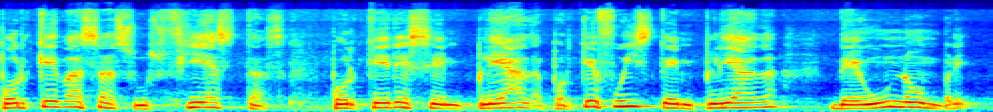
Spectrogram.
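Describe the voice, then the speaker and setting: A man's voice: on the high side, takes it slowly, a little mellow. A man, a producer in a heated debate, firing off confrontational rhetorical questions. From Mexico.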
